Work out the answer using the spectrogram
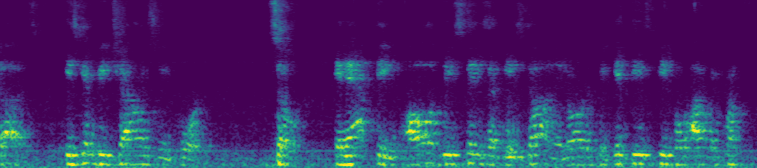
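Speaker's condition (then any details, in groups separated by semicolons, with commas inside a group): No condition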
